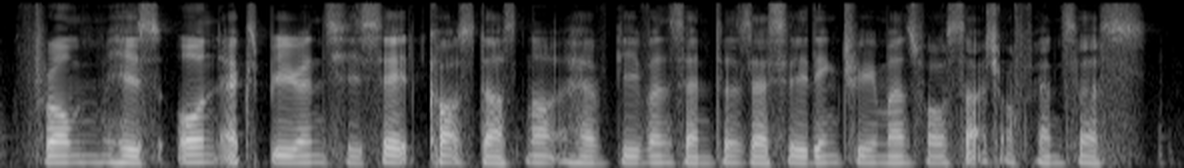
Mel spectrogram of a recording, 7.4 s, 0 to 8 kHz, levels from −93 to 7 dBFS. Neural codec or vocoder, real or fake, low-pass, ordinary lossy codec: none; real; 7.2 kHz; none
